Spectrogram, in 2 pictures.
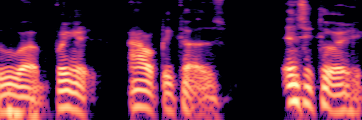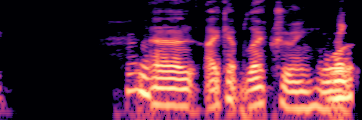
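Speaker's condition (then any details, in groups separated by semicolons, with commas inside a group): Tongue cancer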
